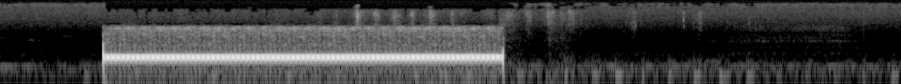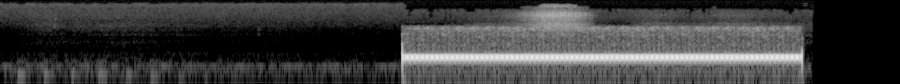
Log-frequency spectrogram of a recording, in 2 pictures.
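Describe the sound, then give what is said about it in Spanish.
A telephone call ringing out on the line: two long, steady, loud buzzing tones of about two seconds each, separated by a roughly four-second gap that holds only faint, soft clicks. “Deme un segundito, déjame ir marcando aquí.”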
